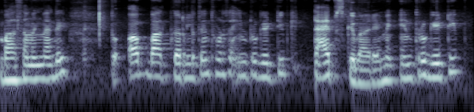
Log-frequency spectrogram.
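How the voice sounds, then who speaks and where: A man's voice: on the high side, a little hiss or hum. A man whose first language is Hindi, teaching beginner English grammar and repeating points, asking questions and then answering them himself. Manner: repetitive, asks and answers his own questions; slows down to dictate English sentences. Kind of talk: classroom-style lesson for beginners. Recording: tinny phone-like audio.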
